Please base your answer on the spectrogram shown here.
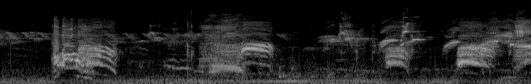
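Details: Many wild crows crying and crowing while fighting over food, a busy chorus of overlapping rough caws and cracked, nasal cries in bursts, several voices calling at once.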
